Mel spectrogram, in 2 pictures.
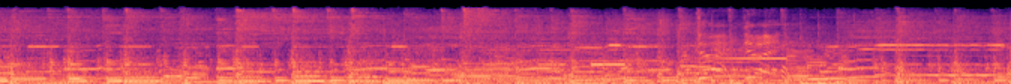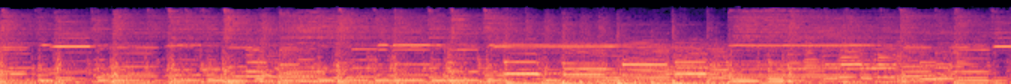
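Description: Live blues band playing an instrumental passage: electric guitar lines over electric bass and drums, with no vocal yet.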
